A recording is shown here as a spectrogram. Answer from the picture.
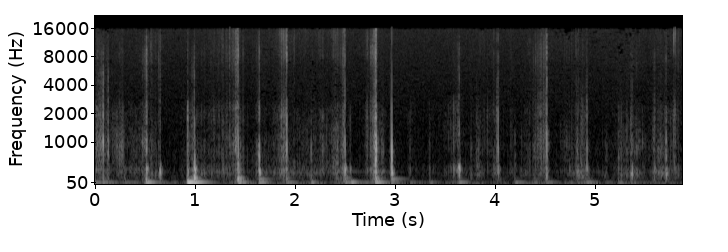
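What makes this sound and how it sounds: Long nails and fingertips tap and press on the sticky surface of two binaural microphone ears wrapped in white adhesive tape. About sixteen short, soft taps with faint sticky crackles are heard. The taps are dull and low, with brief bright clicks at the points of contact.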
